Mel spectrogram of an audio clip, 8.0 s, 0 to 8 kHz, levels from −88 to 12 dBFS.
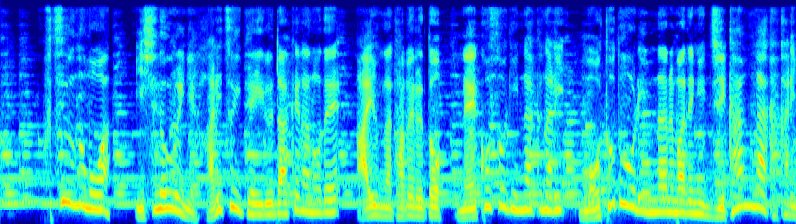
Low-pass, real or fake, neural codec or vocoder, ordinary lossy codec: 7.2 kHz; fake; autoencoder, 48 kHz, 128 numbers a frame, DAC-VAE, trained on Japanese speech; none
